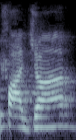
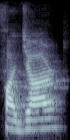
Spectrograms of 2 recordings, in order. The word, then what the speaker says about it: Fajar: So you can call me Fajar. So in my country, the J is pronounced as J like in English, so it's Fajar for short.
